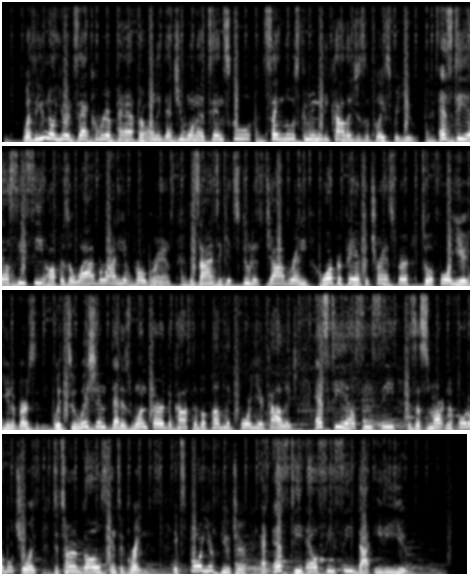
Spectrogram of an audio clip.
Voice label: radio commercial young male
